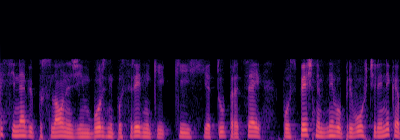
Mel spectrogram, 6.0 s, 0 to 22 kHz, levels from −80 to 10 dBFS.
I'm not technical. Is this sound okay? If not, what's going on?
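Yes, nothing in this recording sounds wrong.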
